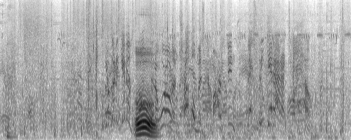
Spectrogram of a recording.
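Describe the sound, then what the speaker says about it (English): Saddled horses clip-clop in Red Dead Redemption, their hoofbeats steady and mid-distance under nearly constant talking, with a brief louder vocal burst partway through. "I got the horses saddled up and ready out front."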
